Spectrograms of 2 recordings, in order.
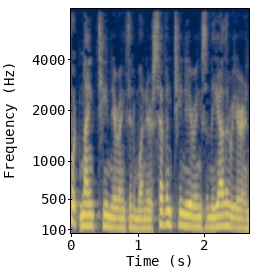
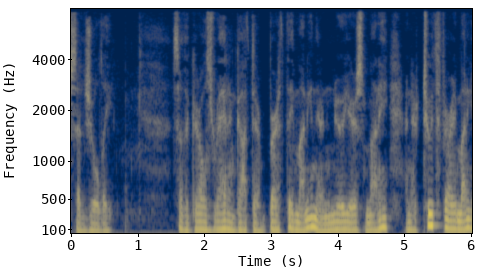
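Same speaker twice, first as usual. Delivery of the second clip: ordinary delivery, nothing marked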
